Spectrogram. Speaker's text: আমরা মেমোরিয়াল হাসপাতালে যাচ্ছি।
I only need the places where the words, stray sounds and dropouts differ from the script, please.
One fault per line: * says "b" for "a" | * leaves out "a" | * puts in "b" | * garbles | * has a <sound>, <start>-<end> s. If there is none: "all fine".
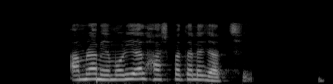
all fine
